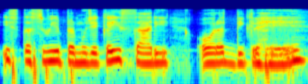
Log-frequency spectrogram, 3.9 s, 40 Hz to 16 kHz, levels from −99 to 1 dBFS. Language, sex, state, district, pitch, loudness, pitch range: Hindi, female, Arunachal Pradesh, Papum Pare, 185 Hz, -16 LUFS, 180-210 Hz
